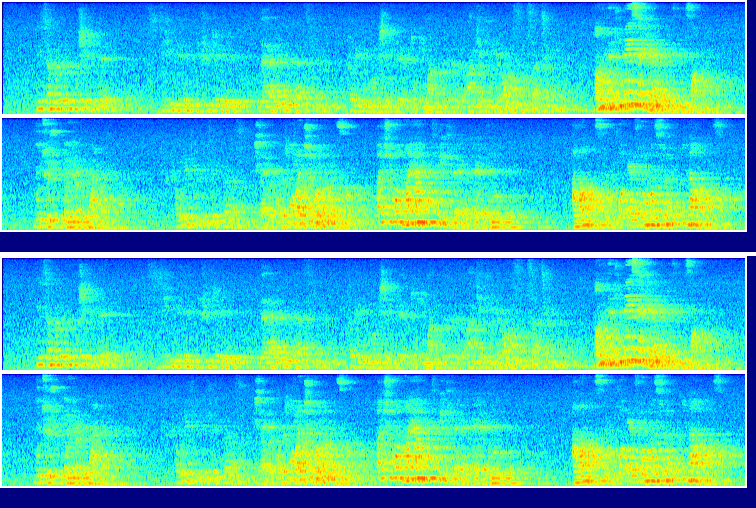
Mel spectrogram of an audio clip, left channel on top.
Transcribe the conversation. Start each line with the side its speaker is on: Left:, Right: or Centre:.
Left: insanları bu şekilde zihinleri, düşünceleri değerli mi, değersiz mi? Tabii bunu bir şekilde topluma e, anket gibi yapamazsın. Sadece
Right: Hı hı. Ama
Left: böyle yapıp
Right: düşünmeye sevk edebilirsin
Left: kendin
Right: insanları. Bu tür
Left: o
Right: öğretilerle.
Left: o tarz kabul etmiyor ki sevk edemezsin.
Right: İşte
Left: Ya bırak uğraşma
Right: o
Left: şunlarla
Right: açık olan
Left: diyor. Hani
Right: insan. Açık olmayan tabii ki de e, bunu alamaz.
Left: evet.
Right: O enformasyonu
Left: Evet. Yani
Right: içine alamaz.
